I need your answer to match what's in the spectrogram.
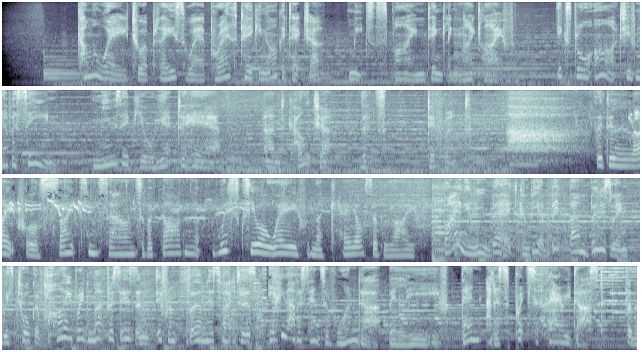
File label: Radio Commercial Imaging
